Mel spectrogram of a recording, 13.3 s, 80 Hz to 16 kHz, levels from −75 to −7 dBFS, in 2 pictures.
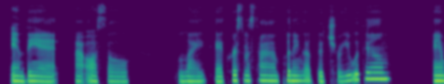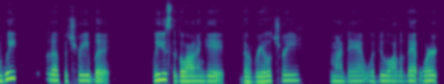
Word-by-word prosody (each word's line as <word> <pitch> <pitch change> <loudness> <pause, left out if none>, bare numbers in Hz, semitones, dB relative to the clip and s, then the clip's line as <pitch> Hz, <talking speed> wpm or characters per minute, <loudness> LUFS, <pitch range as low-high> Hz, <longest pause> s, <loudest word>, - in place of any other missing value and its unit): And 175 -2 +2
then 170 -2 +1 0.3
I 175 - -1
also, 170 -1 -4 0.7
like, 170 0 -2
at 165 0 -1
Christmas 190 0 -1
time, 190 -2 0
putting 185 0 +1
up - - -2
the 170 - 0
tree 165 +3 -4
with 215 +2 +1
him, 250 -1 +2 0.6
and 185 0 +4
we 255 +4 +7 0.5
put 215 -2 0
up 200 -1 +3
a 180 - -1
tree, 195 +2 +1
but - - -1 0.6
we 200 +2 +5
used 225 0 +4
to 180 - 0
go 180 0 +5
out 180 0 +4
and 175 -1 -2
get 175 -1 +1 0.2
the 160 0 0
real 165 +3 +2
tree. 200 +2 -3 0.4
My 180 -1 -2
dad 180 +1 -3
would 180 -2 -6
do 185 0 +1
all 180 0 -2
of 180 -1 -6
that 185 0 +2
work 185 +1 +2
180 Hz, 175 wpm, -24 LUFS, 175-195 Hz, 0.7 s, we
